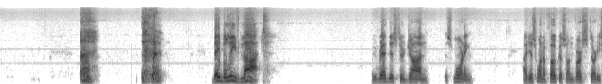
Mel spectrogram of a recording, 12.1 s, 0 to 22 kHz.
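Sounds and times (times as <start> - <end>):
man clearing his throat: 1.6 - 2.0, 2.8 - 3.3.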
